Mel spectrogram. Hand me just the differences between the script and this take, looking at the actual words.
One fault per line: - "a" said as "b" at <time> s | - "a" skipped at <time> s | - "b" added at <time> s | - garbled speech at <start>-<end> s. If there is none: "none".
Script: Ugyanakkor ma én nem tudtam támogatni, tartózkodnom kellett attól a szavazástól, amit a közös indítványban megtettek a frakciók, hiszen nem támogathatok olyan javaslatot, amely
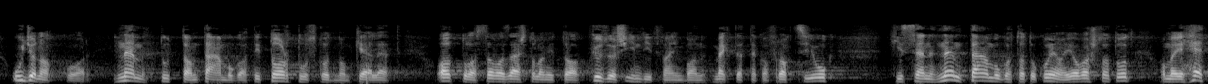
- "ma én" skipped at 0.9 s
